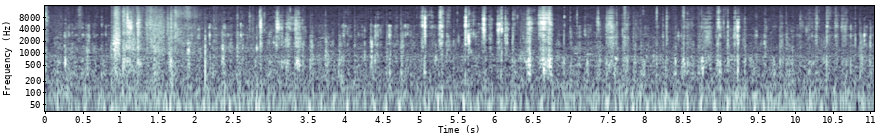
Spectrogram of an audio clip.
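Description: Close-miked mukbang eating sounds: wet chewing and lip-smacking on soft braised meat, a quick run of small sticky clicks and squelches.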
